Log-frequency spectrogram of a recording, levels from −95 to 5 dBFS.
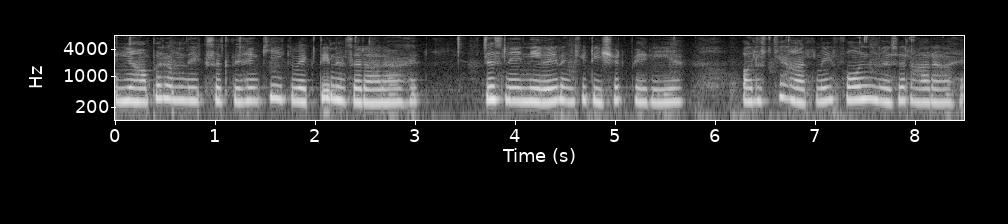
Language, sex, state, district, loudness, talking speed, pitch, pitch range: Hindi, female, Uttar Pradesh, Varanasi, -16 LUFS, 205 wpm, 275 Hz, 265-290 Hz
